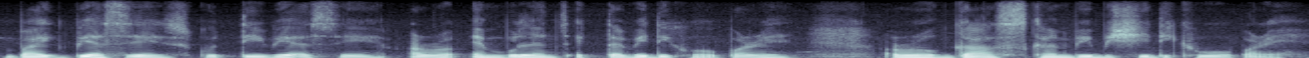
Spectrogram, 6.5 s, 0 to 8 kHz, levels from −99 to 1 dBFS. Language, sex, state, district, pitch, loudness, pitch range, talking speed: Nagamese, male, Nagaland, Kohima, 140 Hz, -17 LUFS, 135-145 Hz, 190 wpm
